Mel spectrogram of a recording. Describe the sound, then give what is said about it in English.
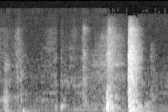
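A door shuts twice in the background, two sharp thuds close together with faint knocks and rustling before them; no one speaks. “Yeah, doors shutting in the background is always sorry about that, a nice aesthetic.”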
